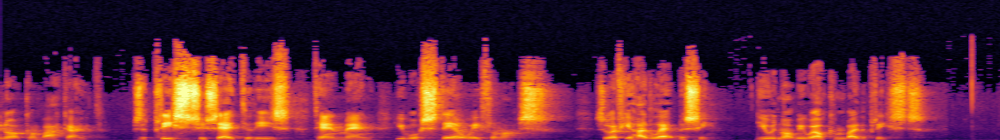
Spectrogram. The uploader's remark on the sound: recorded at North Harris Free Church on Sunday morning 28 November 2021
